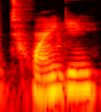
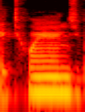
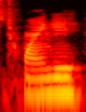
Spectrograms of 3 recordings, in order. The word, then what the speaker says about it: Twenge: entitled "Have Smartphones Destroyed a Generation" by Jean Twenge, I believe is how you pronounce her name. Some people say Twenge, but I think it's Twenge.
